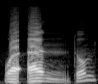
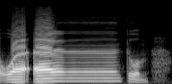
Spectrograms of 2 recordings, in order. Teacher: kita samarkan nunnya kepada huruf ta dan ditahan dua harakat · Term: ikhfa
